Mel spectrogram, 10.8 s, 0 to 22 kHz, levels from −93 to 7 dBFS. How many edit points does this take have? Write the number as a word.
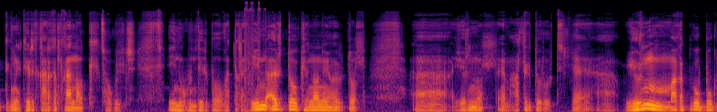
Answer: one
